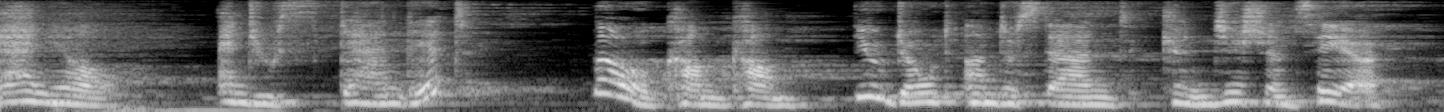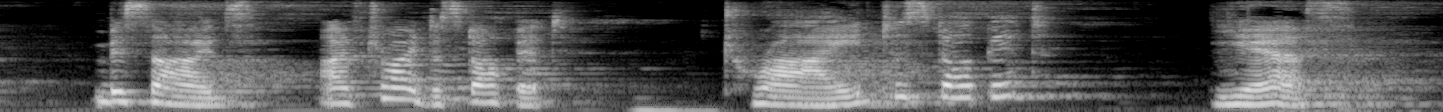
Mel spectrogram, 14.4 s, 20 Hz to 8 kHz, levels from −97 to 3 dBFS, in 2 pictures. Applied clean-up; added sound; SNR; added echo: classical method WPE with log-MMSE.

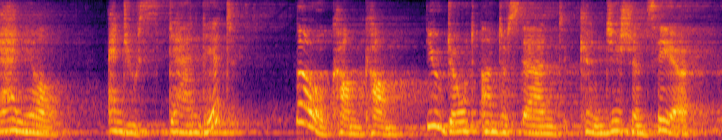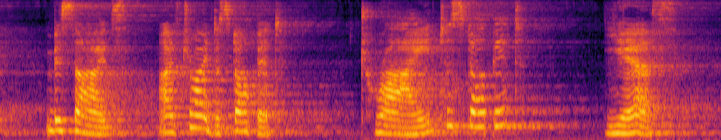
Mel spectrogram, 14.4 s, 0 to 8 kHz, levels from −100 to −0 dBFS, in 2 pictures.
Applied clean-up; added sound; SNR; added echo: neural separator model SepFormer DNS4.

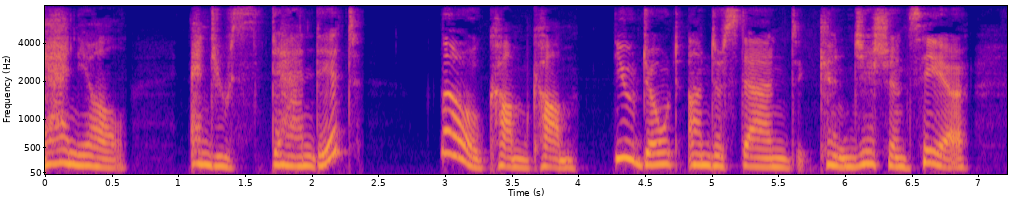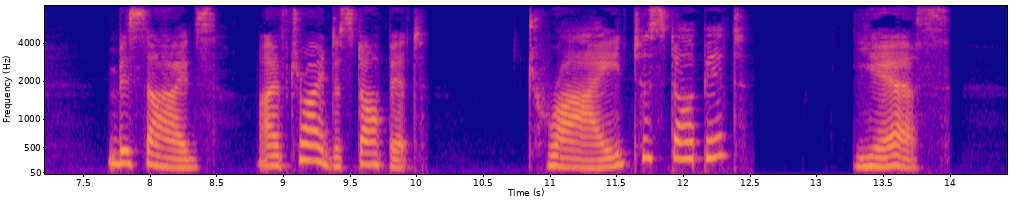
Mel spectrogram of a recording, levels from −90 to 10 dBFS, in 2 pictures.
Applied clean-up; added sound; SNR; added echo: none; none; none; none.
